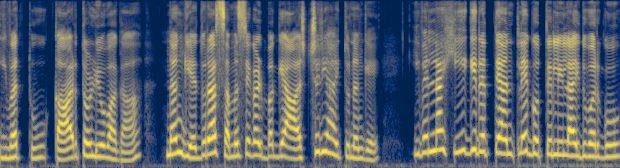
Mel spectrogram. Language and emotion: Kannada, surprised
